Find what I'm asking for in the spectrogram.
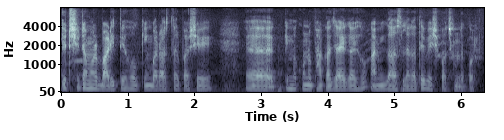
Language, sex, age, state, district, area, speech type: Bengali, male, 45-60, West Bengal, South 24 Parganas, rural, spontaneous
